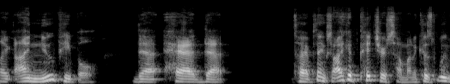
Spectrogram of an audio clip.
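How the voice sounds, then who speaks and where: A man with a Newfoundland accent, medium pitch, very wide pitch swings and a fairly quick pace, on a very clean recording with a silent background. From Newfoundland, Canada. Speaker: film podcast guest, physical media reviewer. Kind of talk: casual podcast chat.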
